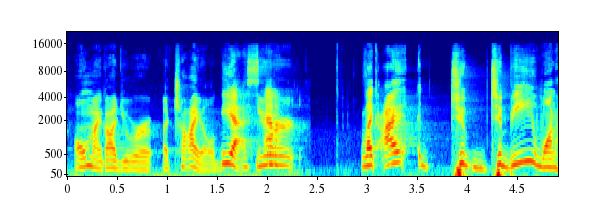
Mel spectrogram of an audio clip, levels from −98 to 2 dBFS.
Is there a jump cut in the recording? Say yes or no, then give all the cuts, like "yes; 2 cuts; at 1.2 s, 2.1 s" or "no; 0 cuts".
yes; 1 cut; at 2.4 s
